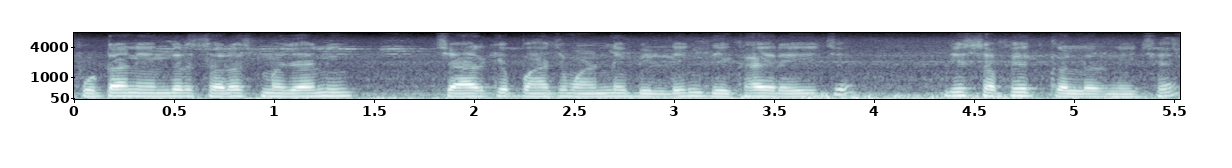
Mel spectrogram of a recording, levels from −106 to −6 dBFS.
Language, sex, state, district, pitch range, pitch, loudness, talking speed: Gujarati, male, Gujarat, Gandhinagar, 135-150 Hz, 140 Hz, -16 LUFS, 195 wpm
